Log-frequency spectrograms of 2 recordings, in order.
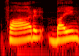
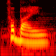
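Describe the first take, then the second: First: The word 'for' has a full vowel. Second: The word 'for' has a reduced vowel.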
